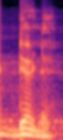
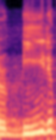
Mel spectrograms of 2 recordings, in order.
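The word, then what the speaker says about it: dead: अब इस इ ए का उच्चारण ए की मात्रा होगा। डी से ड तो इसे हम पढ़ेंगे डेड। ना तो डीड पढ़ेंगे ना तो डीएड पढ़ेंगे।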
